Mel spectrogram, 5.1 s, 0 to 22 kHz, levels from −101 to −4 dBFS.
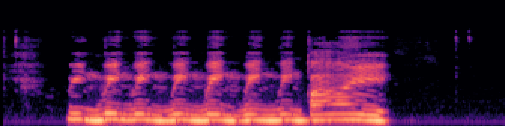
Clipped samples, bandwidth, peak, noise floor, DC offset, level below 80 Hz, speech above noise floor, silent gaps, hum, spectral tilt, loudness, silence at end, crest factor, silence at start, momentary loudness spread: under 0.1%; 7.6 kHz; -10 dBFS; -75 dBFS; under 0.1%; -60 dBFS; 52 dB; none; none; -8 dB/octave; -24 LUFS; 1.15 s; 14 dB; 0.65 s; 6 LU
